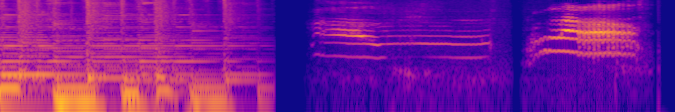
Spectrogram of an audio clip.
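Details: Domestic cat, presented among farm animals: after about two seconds of loud music, two drawn-out, level meows follow, the second one louder and slightly rising and falling, separated by a short silence.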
